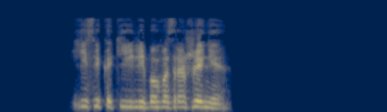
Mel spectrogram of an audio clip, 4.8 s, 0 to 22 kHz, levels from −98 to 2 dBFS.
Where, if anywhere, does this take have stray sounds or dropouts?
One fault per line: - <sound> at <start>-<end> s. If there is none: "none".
none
